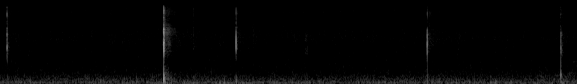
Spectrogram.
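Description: Four separate sharp clicks from a Swiss army knife being handled as a tool is pried out of it, the loudest about a second and a half in.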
